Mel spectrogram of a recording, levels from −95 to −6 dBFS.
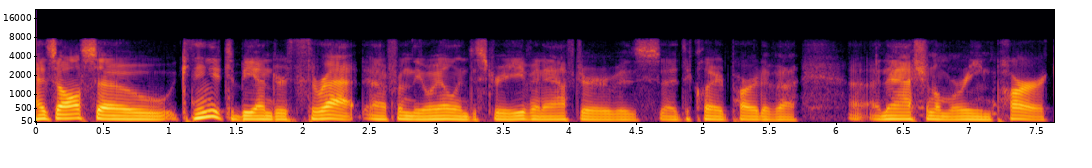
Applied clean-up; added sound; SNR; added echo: none; none; none; none.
